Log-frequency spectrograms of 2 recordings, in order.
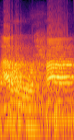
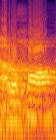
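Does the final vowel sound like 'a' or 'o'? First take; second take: a; o. First: The final vowel sounds like a. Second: The final vowel sounds like o. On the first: The speaker calls it right. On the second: The speaker calls it wrong. "Bukan arho"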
